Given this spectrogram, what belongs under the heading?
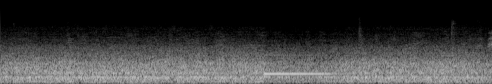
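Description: Steady, loud cabin roar of a Boeing 737-8 MAX descending through cloud toward Montreal's Trudeau Airport, a constant engine and airflow drone with a faint tonal hum partway through.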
